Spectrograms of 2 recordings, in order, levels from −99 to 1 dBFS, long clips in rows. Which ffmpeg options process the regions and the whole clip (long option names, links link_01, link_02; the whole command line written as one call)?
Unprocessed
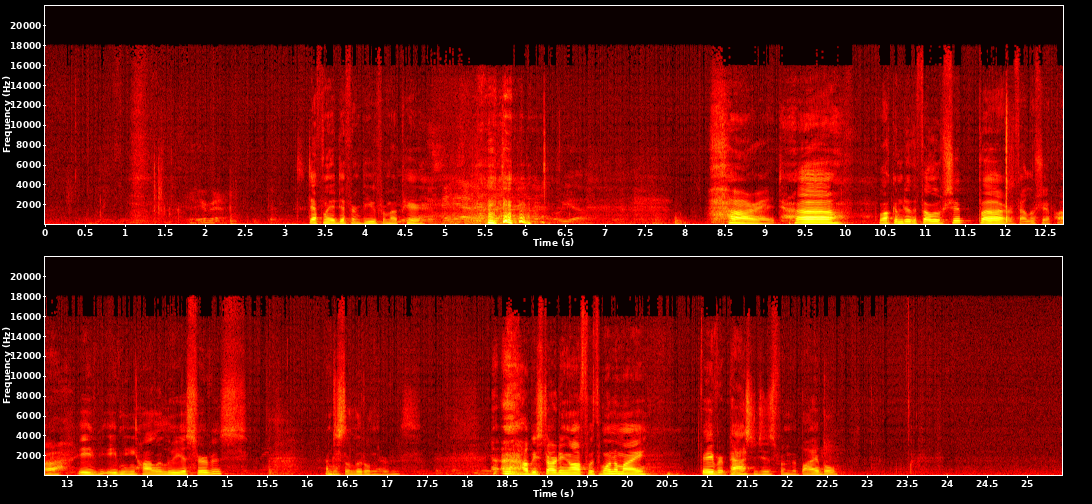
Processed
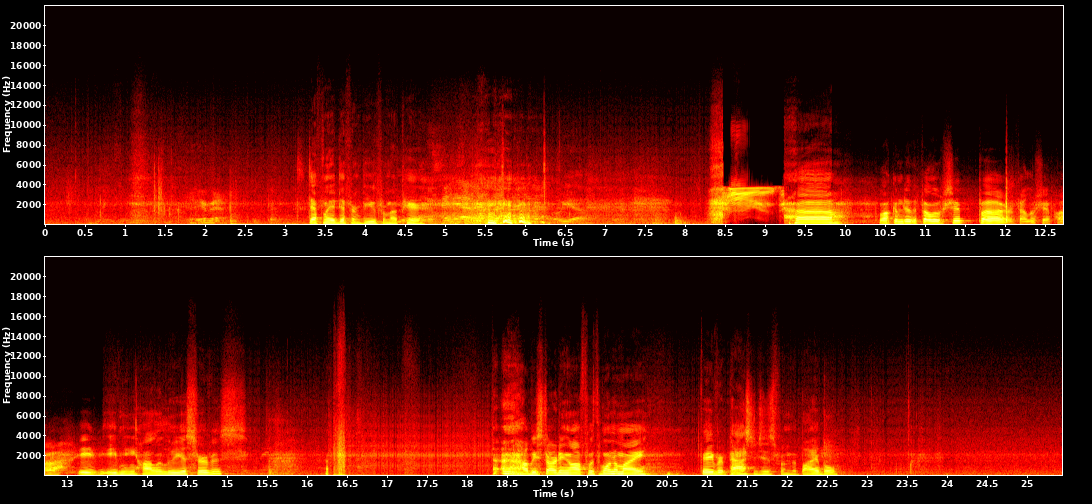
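ffmpeg -i in.wav -filter_complex "[0:a]asettb=1/sr,asplit=3[link_01][link_02][link_03];[link_01]atrim=end=8.474[link_04];[link_02]atrim=start=8.47:end=9.24,asetpts=PTS-STARTPTS,afade=type=in:duration=0.004:curve=qsin,afade=type=out:start_time=0.766:duration=0.004:curve=qsin,lowpass=frequency=3200:width_type=q:width=0.5098,lowpass=frequency=3200:width_type=q:width=0.6013,lowpass=frequency=3200:width_type=q:width=0.9,lowpass=frequency=3200:width_type=q:width=2.563,afreqshift=-3800,volume=16.5dB,asoftclip=hard,volume=-16.5dB,acompressor=threshold=-39dB:ratio=2:attack=3.2:release=140:knee=1:detection=peak[link_05];[link_03]atrim=start=9.236[link_06];[link_04][link_05]acrossfade=duration=0.004:curve1=hsin:curve2=qsin[link_07];[link_07][link_06]acrossfade=duration=0.004:curve1=qsin:curve2=hsin,asettb=1/sr,asplit=3[link_08][link_09][link_10];[link_08]atrim=end=9.834[link_11];[link_09]atrim=start=9.83:end=13.45,asetpts=PTS-STARTPTS,afade=type=in:duration=0.004:curve=qsin,afade=type=out:start_time=3.616:duration=0.004:curve=qsin,acrossover=split=180 3500:gain=0.178 1 0.0708[link_12][link_13][link_14];[link_12][link_13][link_14]amix=inputs=3:normalize=0,bandreject=frequency=680:width=5.7[link_15];[link_10]atrim=start=13.446[link_16];[link_11][link_15]acrossfade=duration=0.004:curve1=hsin:curve2=qsin[link_17];[link_17][link_16]acrossfade=duration=0.004:curve1=qsin:curve2=hsin,asettb=1/sr,asplit=3[link_18][link_19][link_20];[link_18]atrim=end=16.264[link_21];[link_19]atrim=start=16.26:end=18.33,asetpts=PTS-STARTPTS,afade=type=in:duration=0.004:curve=qsin,afade=type=out:start_time=2.066:duration=0.004:curve=qsin,aderivative,acontrast=80,aeval=exprs='abs(val(0))':channel_layout=same[link_22];[link_20]atrim=start=18.326[link_23];[link_21][link_22]acrossfade=duration=0.004:curve1=hsin:curve2=qsin[link_24];[link_24][link_23]acrossfade=duration=0.004:curve1=qsin:curve2=hsin,lowpass=3100,equalizer=frequency=2100:width=6.3:gain=9.5,alimiter=level_in=15dB:limit=-1dB:release=50:level=0:latency=1,volume=-2.5dB" out.wav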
